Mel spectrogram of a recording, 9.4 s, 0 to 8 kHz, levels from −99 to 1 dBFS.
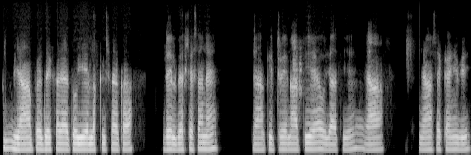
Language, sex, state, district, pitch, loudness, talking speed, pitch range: Magahi, male, Bihar, Lakhisarai, 120 Hz, -16 LUFS, 160 wpm, 115-120 Hz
